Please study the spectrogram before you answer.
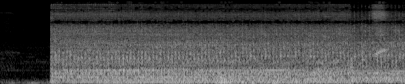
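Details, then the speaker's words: Toyota Fortuner diesel, 175,000 km, after turbo was removed, found undamaged but dirty, cleaned and refitted: steady even idle rumble, turbo noise gone, no whistle. "naobserbahan na namin to hindi na po siya umingay ibig sabihin mga boss kaya po siya maingay dahil po sa ang kanyang turbo masyado na po marumi"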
